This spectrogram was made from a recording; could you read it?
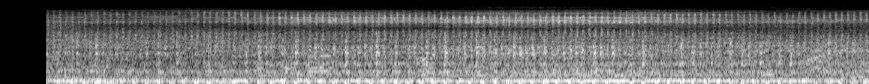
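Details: Honda Beat FI automatic scooter at idle, CVT rarely serviced: an uneven rattling clatter about four per second over the steady engine beat. The noise comes from the CVT, with a worn, loose roller housing boss.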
